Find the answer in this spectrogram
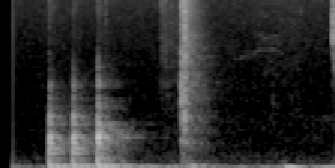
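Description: Three quick knocks on a panelled interior door, followed about a second in by one sharper click.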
